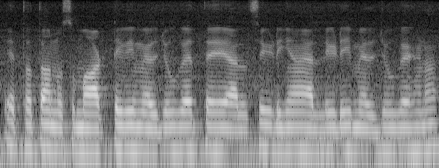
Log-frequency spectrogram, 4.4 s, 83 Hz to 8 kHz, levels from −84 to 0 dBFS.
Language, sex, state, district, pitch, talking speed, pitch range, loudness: Punjabi, male, Punjab, Kapurthala, 125 Hz, 190 wpm, 120-130 Hz, -18 LUFS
